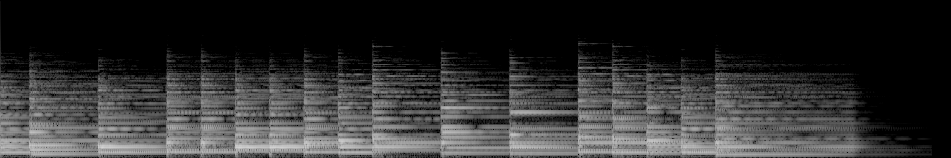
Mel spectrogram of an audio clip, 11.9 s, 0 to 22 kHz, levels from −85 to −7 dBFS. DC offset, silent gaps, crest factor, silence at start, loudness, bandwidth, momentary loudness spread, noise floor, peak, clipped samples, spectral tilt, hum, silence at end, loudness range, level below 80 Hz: under 0.1%; none; 16 dB; 0 s; -30 LUFS; 7.4 kHz; 13 LU; -68 dBFS; -14 dBFS; under 0.1%; -8.5 dB/octave; none; 1.1 s; 4 LU; -62 dBFS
